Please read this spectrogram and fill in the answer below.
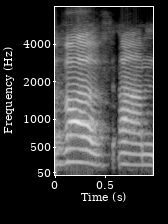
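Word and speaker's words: וָו: and va, or the vav. There's a tradition to say it as wow, that a vav is actually pronounced wow, the Masor, like an older tradition.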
